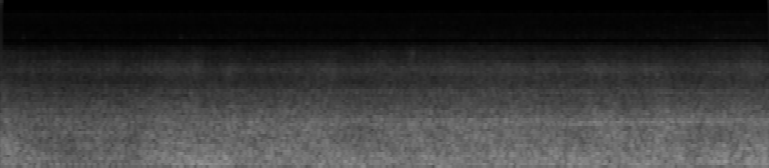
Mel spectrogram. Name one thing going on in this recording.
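A truck passes by on the road.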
